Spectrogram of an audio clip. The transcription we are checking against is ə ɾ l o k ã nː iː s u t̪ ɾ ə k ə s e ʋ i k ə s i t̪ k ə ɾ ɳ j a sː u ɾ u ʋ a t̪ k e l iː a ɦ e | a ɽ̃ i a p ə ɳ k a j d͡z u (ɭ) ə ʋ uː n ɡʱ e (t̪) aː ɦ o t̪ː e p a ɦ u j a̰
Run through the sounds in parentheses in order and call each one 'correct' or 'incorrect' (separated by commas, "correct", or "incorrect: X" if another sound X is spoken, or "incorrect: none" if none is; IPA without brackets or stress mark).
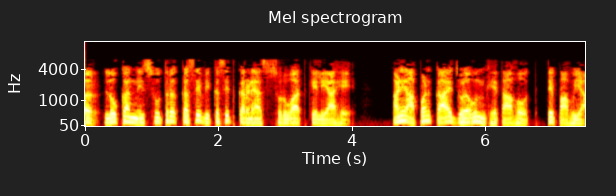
correct, correct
